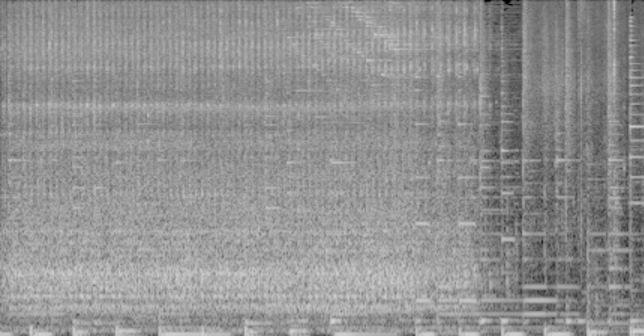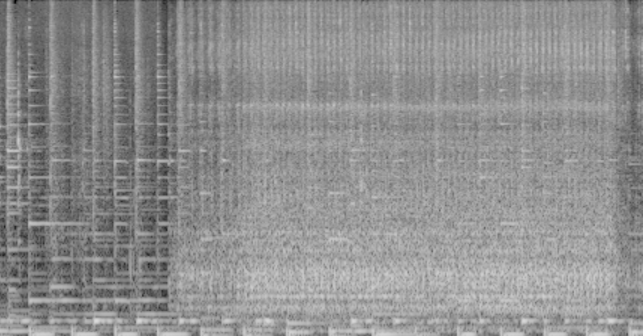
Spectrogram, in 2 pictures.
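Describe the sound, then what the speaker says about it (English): Sewing machine stitching quilt fabric triangles to a large diamond, a steady close mechanical whir with rapid rhythmic needle thumps, pausing briefly midway before running again. "Now we're gonna repeat sewing the left triangle to our large diamond."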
